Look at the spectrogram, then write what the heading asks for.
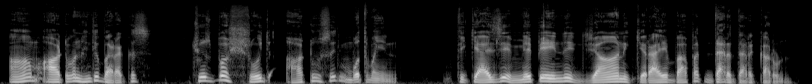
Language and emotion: Kashmiri, happy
